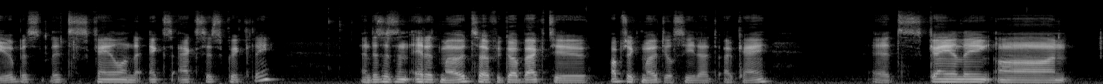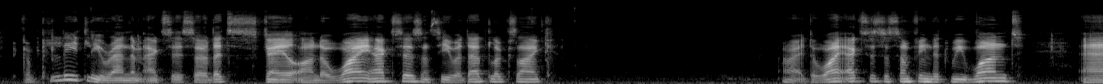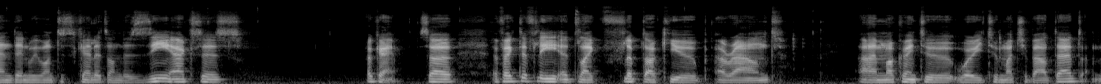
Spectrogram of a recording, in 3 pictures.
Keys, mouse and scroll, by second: 0.5 s, 5.0 Tab, 6.4-8.1 middle drag, 10.1 Tab, 10.8 ctrl+z, 11.2 ctrl+z, 11.7 Tab, 12.5 Tab, 13.8 s, 16.6 Tab, 19.0 middle click, 19.9 middle click, 20.1 middle click, 20.8 middle click, 21.7 Tab, 22.9 s, 24.5 Tab, 26.8 middle click, 29.8 KP_7, 30.1 Tab, 32.3 ctrl+z, 32.7 ctrl+z, 32.9 ctrl+z.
